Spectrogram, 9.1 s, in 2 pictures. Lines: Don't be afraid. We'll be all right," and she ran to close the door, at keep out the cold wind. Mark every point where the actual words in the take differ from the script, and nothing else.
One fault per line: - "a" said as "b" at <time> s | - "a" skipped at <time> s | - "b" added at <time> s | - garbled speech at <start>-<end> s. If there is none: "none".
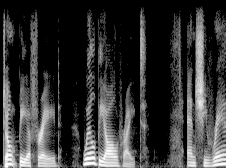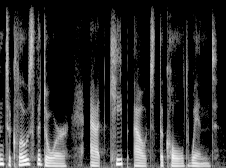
none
